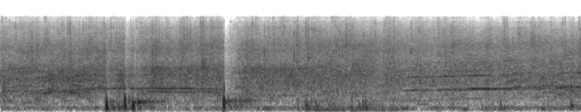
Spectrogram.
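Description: A middle-aged man speaks into a microphone, heard through loudspeakers in a large echoing space.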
